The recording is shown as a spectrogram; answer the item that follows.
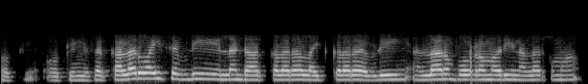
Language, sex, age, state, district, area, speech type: Tamil, female, 30-45, Tamil Nadu, Thoothukudi, rural, conversation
